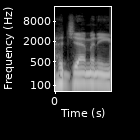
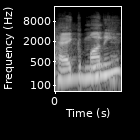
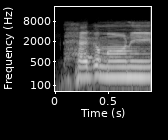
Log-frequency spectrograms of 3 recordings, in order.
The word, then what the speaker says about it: Hegemony: first try no still what's the worst pronunciation you ever got um man uh heg money yeah I was going to say like heg money hegemony we get hamine we get um all sorts of things I don't know you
